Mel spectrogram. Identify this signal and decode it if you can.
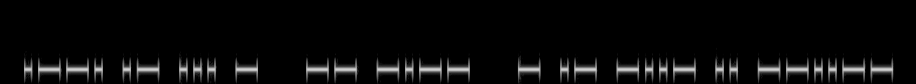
Morse code, heard as a keyed tone, about 17 wpm, 700 Hz. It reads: PAST MY TAXI,
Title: Pangram Challenge v2 - 17wpm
